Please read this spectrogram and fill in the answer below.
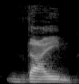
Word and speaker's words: dein: German में informal के लिए आप इस्तेमाल करेंगे दाइ दाइ यानी के तुम्हारा इनफॉर्मल तुम्हारा और दाइ के स्पेलिंग है अंग्रेजी में डी ई आई एन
